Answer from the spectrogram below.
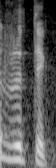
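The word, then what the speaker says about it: Hrithik: H से ऋतिक. ऋतिक बोलते हैं R से ऋतिक, बट लिखते ऋतिक की स्पेलिंग है H से. H is silent in ऋतिक, so you'll write ऋतिक.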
